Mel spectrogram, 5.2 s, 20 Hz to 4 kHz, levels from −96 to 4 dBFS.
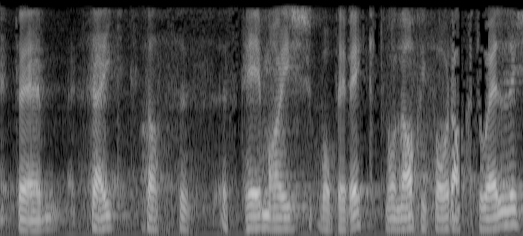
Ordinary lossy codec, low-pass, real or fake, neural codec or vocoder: AAC, 16 kbps; 3.6 kHz; real; none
